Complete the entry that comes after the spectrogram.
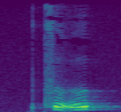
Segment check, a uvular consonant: absent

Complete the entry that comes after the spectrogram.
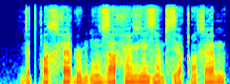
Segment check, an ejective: present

